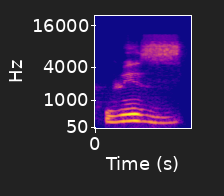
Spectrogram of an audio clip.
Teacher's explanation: وز میں بزنگ بھی ہے، اور رخاوت بھی ہے، مخرج میں آواز ہے اور آواز تھوڑی سی دیر تک جاری بھی رہ رہی ہے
